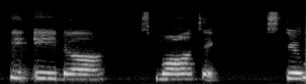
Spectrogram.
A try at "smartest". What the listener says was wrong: Small hả? Phải small không? Phải small không? Smartest. Smartest. She hoặc là he is the smartest student in our class.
